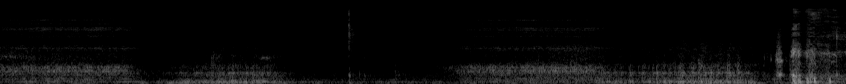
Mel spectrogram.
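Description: Low rumbling snores in slow breathing cycles, with a quiet pause between them, in a small room; ordinary snoring.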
